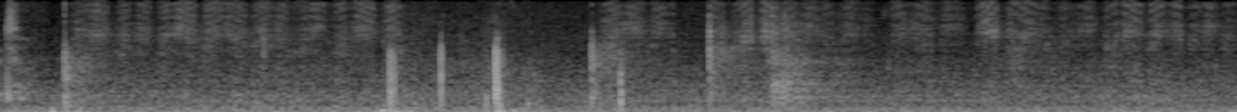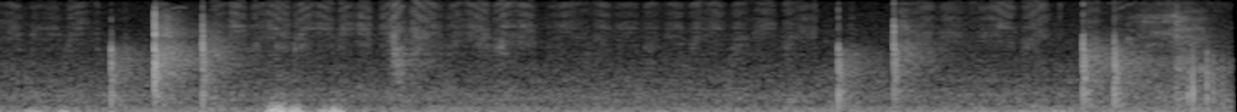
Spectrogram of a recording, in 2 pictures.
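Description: Faint writing on a board in a small room: scattered light taps and short scratching strokes, with pauses between them.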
